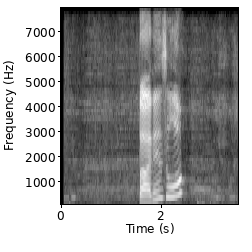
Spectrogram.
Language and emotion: Russian, positive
